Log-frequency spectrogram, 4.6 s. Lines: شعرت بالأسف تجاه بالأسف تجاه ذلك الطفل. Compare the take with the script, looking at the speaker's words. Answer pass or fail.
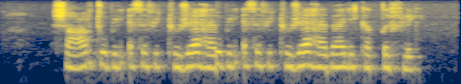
pass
